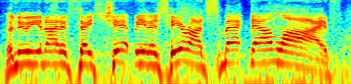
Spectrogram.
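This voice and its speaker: An actor playing an excited TV wrestling commentator in a video game, delivering sports commentary. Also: male voice, high-pitched, a little slow, background noise. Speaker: wrestling announcer.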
